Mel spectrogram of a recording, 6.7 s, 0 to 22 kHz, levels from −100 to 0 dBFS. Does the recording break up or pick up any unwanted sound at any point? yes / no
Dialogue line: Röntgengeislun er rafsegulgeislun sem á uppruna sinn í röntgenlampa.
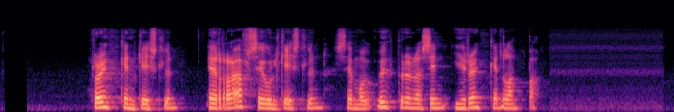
no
